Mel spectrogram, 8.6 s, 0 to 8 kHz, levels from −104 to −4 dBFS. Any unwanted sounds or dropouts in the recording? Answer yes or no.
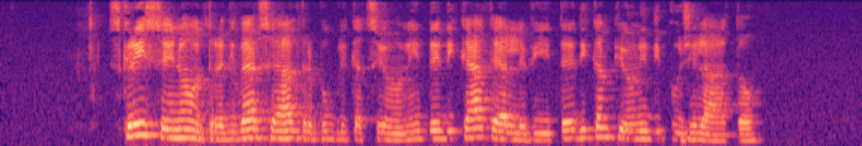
no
